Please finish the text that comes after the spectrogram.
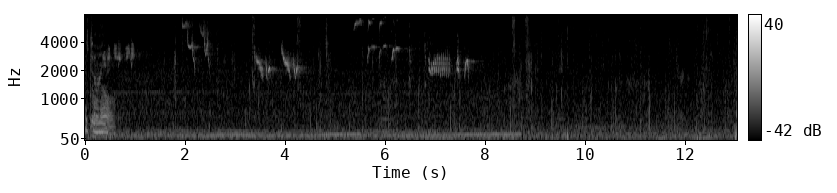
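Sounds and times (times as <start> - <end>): birds chirping and calling: 0.0 - 1.1, 1.8 - 2.7, 3.3 - 8.8.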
